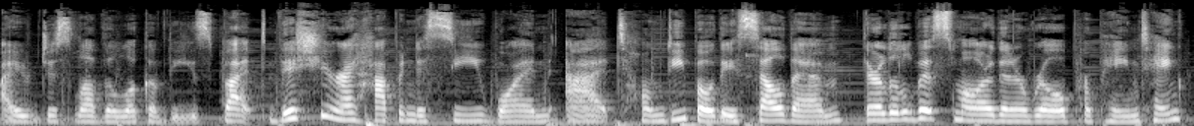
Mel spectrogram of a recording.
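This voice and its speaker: A woman in her thirties talks in a friendly, chatty way, with fillers like "um" and "like". Her voice is low, gravelly and nasal from weeks of illness, and it sounds like it is going out. Faint music plays under her voice-over. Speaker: home decor vlogger. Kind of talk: casual voice-over narration.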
